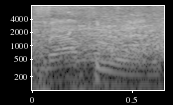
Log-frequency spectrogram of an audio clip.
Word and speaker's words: Mathurin: People, oh, is it Mathurin? No, it is Benedict Mathurin, and you'll learn that.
